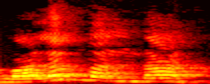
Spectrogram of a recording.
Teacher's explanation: இந்த மகரம் இந்த ம் தொடர்ந்து மகர மெய்யானது வா அப்படிங்கிற மகரம் வந்துச்சுன்னா தன்னுடைய அரை மாத்திரையிலிருந்து குறைந்து கால் மாத்திரையாக ஒலிக்குது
